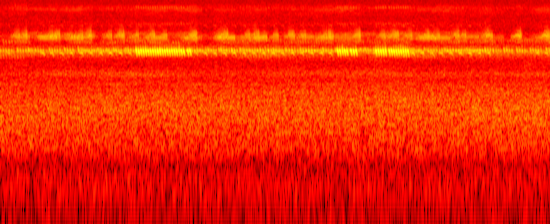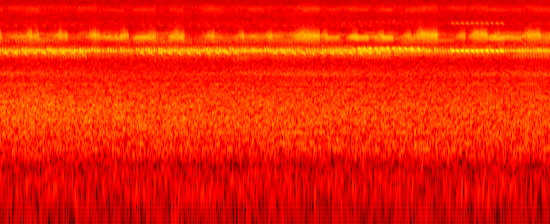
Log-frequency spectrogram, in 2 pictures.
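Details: Crickets singing in the night, a constant piercing trill with several short louder swells early on, and a fainter pulsed chirp ticking steadily over the top amid mild background hiss.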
